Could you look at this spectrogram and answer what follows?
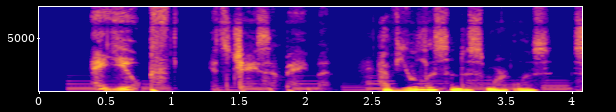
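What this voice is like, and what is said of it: Whispering. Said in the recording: “why are you whispering?”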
